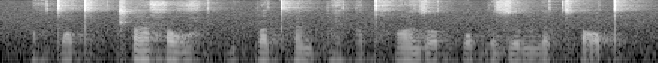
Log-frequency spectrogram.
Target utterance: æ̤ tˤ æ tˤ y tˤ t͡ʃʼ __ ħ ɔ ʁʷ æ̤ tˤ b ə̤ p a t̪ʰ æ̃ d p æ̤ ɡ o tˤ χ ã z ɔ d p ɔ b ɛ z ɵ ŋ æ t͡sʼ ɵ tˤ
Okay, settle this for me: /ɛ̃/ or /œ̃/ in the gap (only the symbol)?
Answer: ɛ̃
